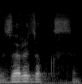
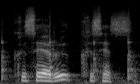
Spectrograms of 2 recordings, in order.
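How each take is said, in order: First: The name begins with a z sound. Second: The name begins with a ks sound. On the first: This is the English pronunciation. "영어로 하면은 저르적스라고 읽습니다" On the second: This is the ancient pronunciation. "고대 발음으로는 크세르크세스"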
